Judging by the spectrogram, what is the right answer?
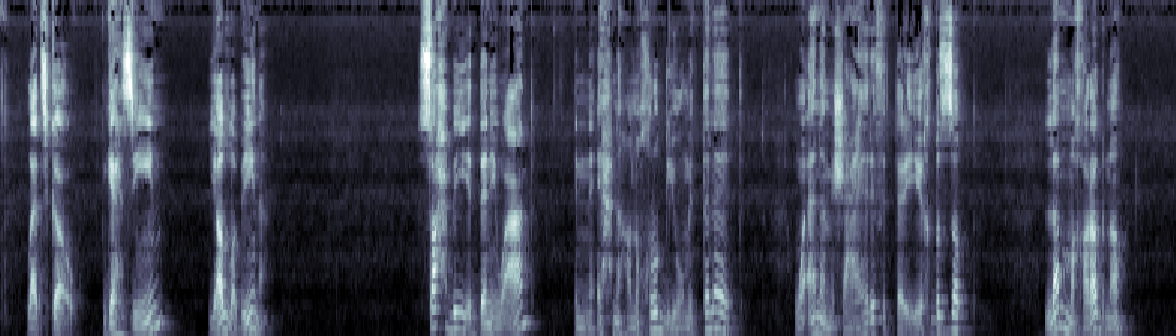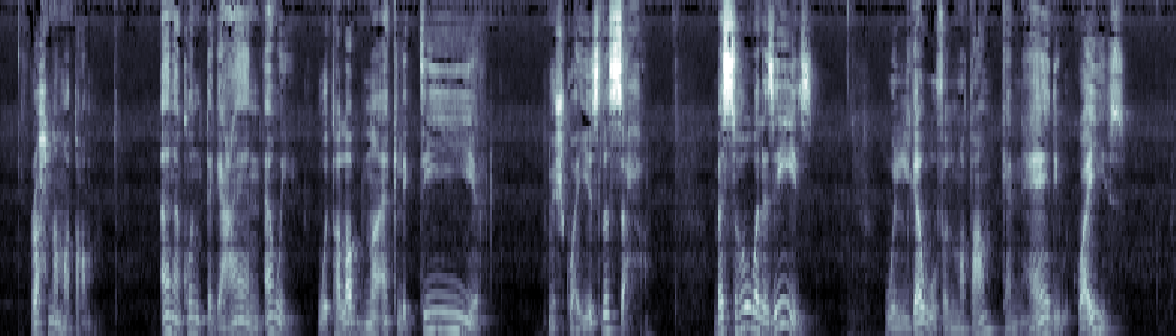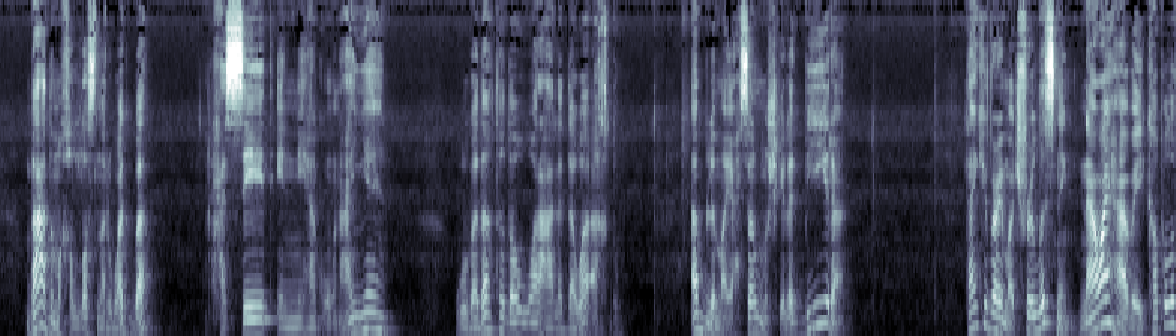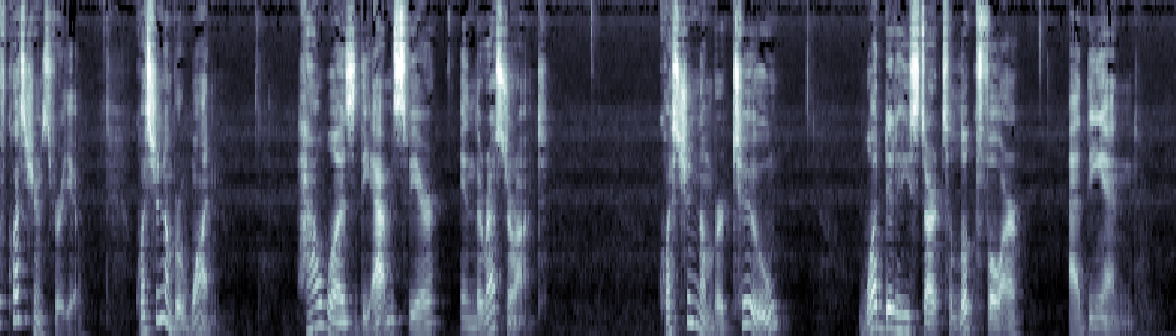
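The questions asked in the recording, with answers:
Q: How was the atmosphere in the restaurant?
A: Calm and nice

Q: What did he start to look for at the end?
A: Medicine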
